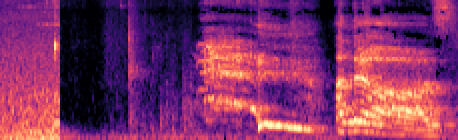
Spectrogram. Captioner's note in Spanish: risas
